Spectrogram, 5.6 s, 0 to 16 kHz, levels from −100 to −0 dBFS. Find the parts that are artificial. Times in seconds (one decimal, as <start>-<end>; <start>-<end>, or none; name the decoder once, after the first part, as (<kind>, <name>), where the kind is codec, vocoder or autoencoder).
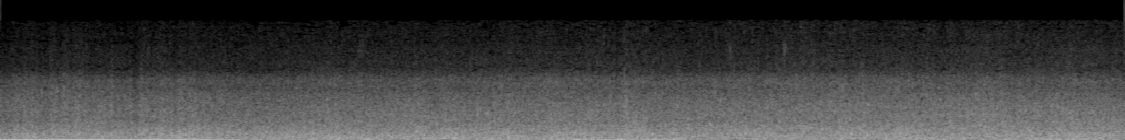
0.6-1.3 (vocoder, BigVGAN v2)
